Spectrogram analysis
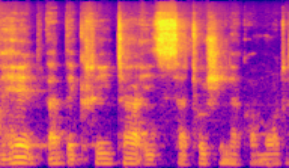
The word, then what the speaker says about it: Satoshi Nakamoto: No, I've heard that the creator is Satoshi Nakamoto. Sometimes they can't even pronounce it right. They say Nakamoto Toshi, something like that.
